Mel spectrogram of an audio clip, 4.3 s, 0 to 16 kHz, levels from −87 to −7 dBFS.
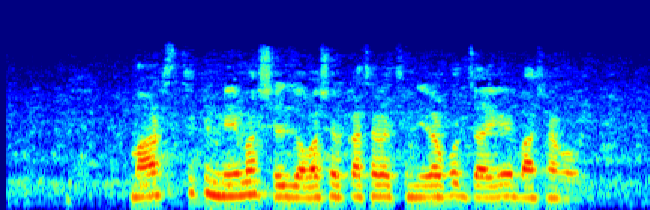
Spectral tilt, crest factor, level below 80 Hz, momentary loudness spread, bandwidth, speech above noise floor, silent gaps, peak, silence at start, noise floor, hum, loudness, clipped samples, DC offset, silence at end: -7.5 dB/octave; 16 dB; -56 dBFS; 7 LU; 7.8 kHz; 26 dB; none; -6 dBFS; 0.45 s; -48 dBFS; none; -23 LUFS; under 0.1%; under 0.1%; 0.25 s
